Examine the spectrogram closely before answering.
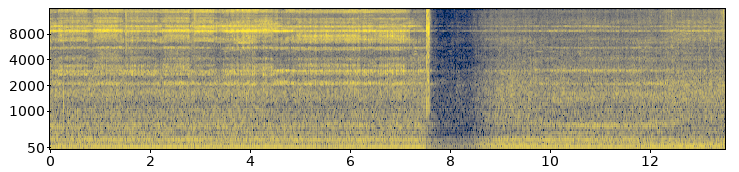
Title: Another video of T56 gear noise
